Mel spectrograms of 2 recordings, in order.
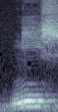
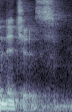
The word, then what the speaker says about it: niche: riches are in the niches which is why I say niche because that rhymes with rich even though it's supposed to be nice it doesn't really matter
